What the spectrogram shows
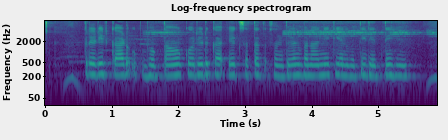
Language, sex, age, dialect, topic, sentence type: Hindi, female, 18-24, Awadhi Bundeli, banking, statement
